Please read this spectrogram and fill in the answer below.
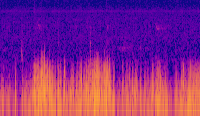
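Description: Low, irregular rumbling noise on the camera's microphone, with a couple of faint clicks near the start and about two seconds in.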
